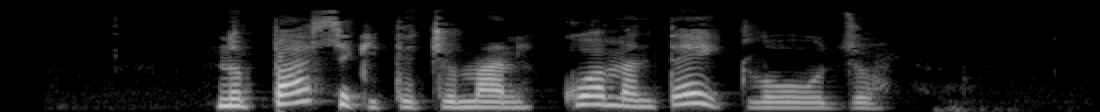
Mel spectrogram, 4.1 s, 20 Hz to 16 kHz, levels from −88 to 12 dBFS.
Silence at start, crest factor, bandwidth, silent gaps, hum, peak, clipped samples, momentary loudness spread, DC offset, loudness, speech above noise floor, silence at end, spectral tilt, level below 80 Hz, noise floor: 0.8 s; 20 dB; 11.5 kHz; none; none; 0 dBFS; under 0.1%; 12 LU; under 0.1%; -19 LUFS; 52 dB; 0.8 s; -5.5 dB/octave; -66 dBFS; -71 dBFS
